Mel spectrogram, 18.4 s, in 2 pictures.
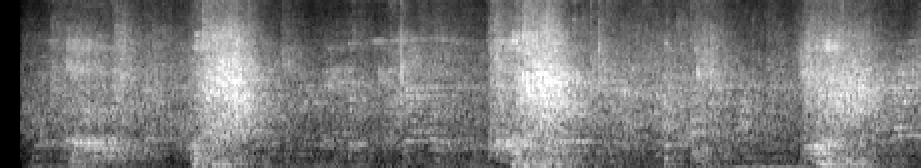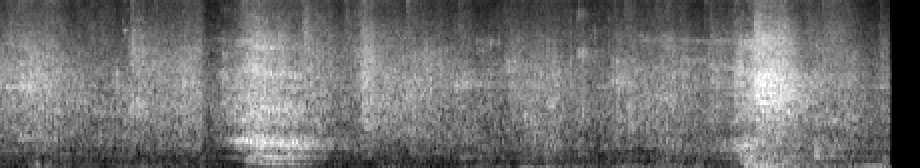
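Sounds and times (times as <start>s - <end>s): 
farm animal grunts: 0.4s - 9.9s, 11.4s - 12.6s, 14.0s - 18.0s
farm animal snorts: 0.5s - 4.0s, 4.8s - 9.9s, 11.4s - 12.6s, 15.3s - 17.8s.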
